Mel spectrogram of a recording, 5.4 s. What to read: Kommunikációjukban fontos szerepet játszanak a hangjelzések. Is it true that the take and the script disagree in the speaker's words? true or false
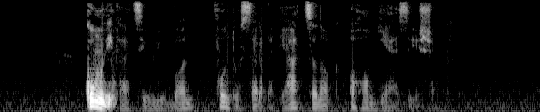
false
